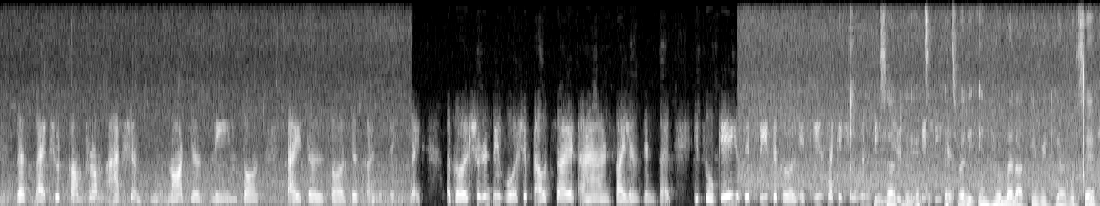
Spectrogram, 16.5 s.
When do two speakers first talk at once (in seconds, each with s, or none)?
13.1 s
